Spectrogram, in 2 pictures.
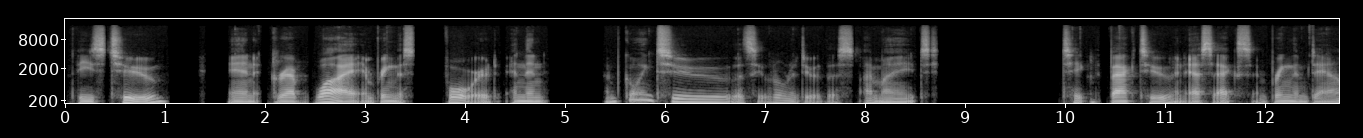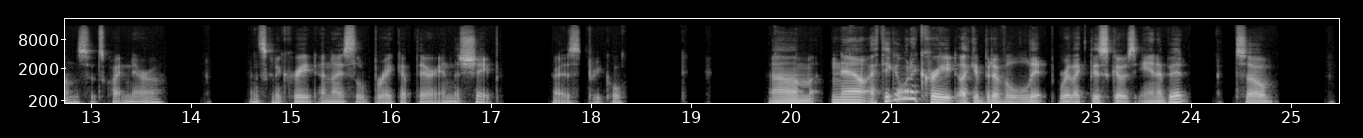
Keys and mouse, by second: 1.5 middle click, 2.0 g, 3.1-4.3 middle drag, 4.8 middle click, 6.5 middle click, 7.0 middle click, 8.2-9.6 middle drag, 10.8 s, 12.4-13.8 middle drag, 13.9 Tab, 14.4 middle drag, 15.3-17.0 middle drag, 17.2 middle click, 17.7-18.1 middle drag, 18.2-18.7 middle drag, 19.0 shift+middle drag, 19.3 middle drag, 19.8 middle click, 21.0 middle click, 23.8-24.5 middle drag, 24.0 Tab, 25.3 shift+middle click.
